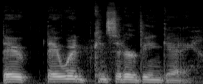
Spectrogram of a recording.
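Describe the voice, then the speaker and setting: Young adult male podcast co-host, loud, playful banter. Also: mid-range voice, normal speed. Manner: loud, joking, camp banter. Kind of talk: casual chat.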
